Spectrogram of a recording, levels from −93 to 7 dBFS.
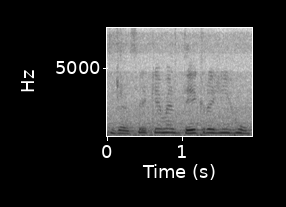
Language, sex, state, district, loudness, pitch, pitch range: Hindi, female, Maharashtra, Mumbai Suburban, -15 LUFS, 255 Hz, 230-265 Hz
